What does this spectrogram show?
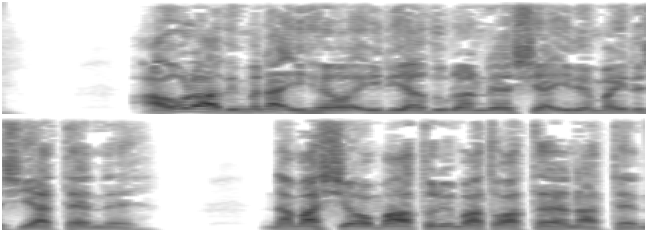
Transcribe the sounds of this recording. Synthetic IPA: a̰oɾaðimɛnaiɦɛɔiɾiaðuɾanɛɕjaiɾemaideɕiatɛnɛ | namaɕjaɔmatoɾematwatɛnɛnatɛnɛ

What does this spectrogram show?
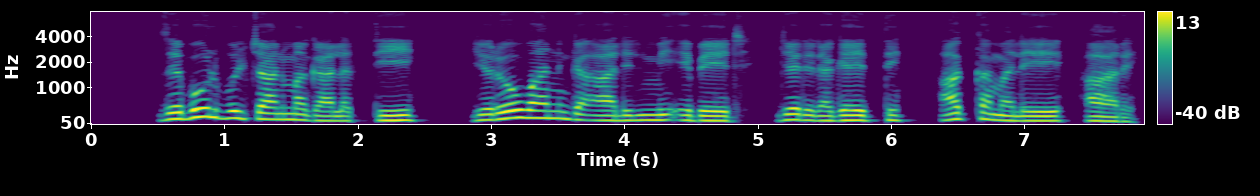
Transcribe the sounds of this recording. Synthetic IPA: zɛbuːlbʊlt͡ʃaːnmɐɡaːlɐt̪ːiː | jɛɾo̞ːwaːŋɡɐʔaːlɪlmɪʔɛbe̞ːd̪ | d͡ʒɛᶑɛᶑɐɡeːt̪ːɪ | ɐkːɐmɐle̞ːhaːɾɛ

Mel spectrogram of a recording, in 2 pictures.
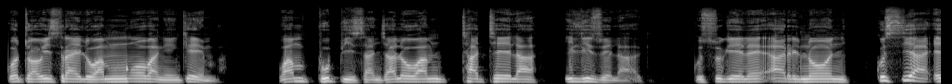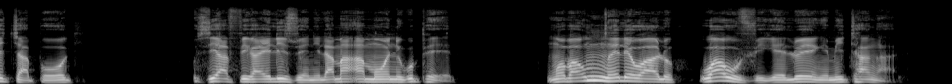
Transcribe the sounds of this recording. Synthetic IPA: ɣɔd̥ʱwauisrajeliwam̩ŋ͡ǃɔβaŋɛŋkʼɛmbʱa | wam̩b̥ʱub̥ʱisand͡ʒʱalɔwam̩tʰatʰɛla | ilizwɛla̰ːkʰɛ̥ | ɣusuɣɛlɛʔaɾinoni | ɣusijaʔɛd̥ʒ̥ʱab̥ʱoːki̥ | ɣusijafiɣaelizwenilamaʔamoniɣupʰɛːla | ŋɔβaum̩ŋ͡ǀʱɛlɛwalɔ | wawuviɣɛlwɛŋemitʰaŋa̰ːla

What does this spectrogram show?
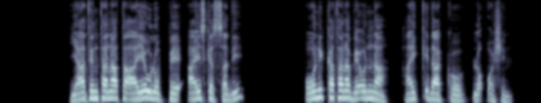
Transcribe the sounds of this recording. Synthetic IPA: jaːt̪̬ɪnt̪ɐnɐt̪ɐaːjɛʊlɔpːɛɐjskɛsːɐd̪ɪ | o̞ːnɪkːɐt̪ɐnɐbɛʔɔnːɐ | hɐjkʼːɪd̪aːkːɔlɔʔɔʃɪn

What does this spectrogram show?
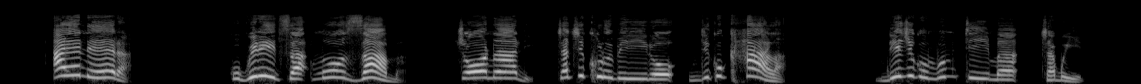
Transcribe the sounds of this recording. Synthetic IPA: ajɛnɛɾa̰ | kuɡwiɾit͡samɔzama̰ | t͡ʃɔːnaɗi | t͡ʃat͡ʃikʰulup̬iɾiɾɔndikukʰala̰ | ndit͡ʃikumbum̩tima | t͡ʃaɓwḭːna

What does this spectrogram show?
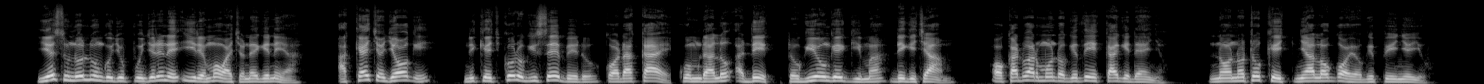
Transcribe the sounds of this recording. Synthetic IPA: jesunolwoŋɡod͡ʒopwoɲd͡ʒɾeneʔiɾemɔwat͡ʃɔnɛɡɪnɪja̰ | akɛt͡ʃɔd͡ʒɔɡɪ | niket͡ʃkoɾoɡisebedokɔdakaɛ̰kwomndaloʔadek̚tɔɡɪoŋɡeɡimadɪɡɪt͡ʃam | ɔkːadwarmɔndɔɡɪd̪ɪkːaɡɪdɛɲɔ̰ | nɔnɔtoket͡ʃɲalɔɡɔjɔɡɪpɪɲejo̰

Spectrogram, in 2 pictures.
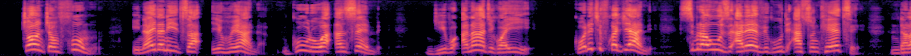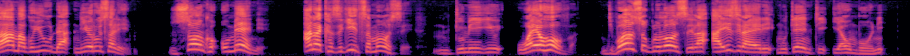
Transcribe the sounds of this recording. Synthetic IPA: t͡ʃɔnt͡ʃɔɱfumu | inaitanit͡sajɛɦɔjaɗa̰ | ŋkuluwaʔansɛmbɛ | ndip̬ɔʔanat̬ikwaiːjɛ̰ | kɔɗit͡ʃifu̥kwat͡ʃani | simunauzɛʔalɛvik̬utiʔasɔŋkʰɛt͡sʰɛ̰ | ndalamak̬ujuɗandijɛɾusalɛ̰ːmu | n̩sɔŋkʰɔʔumɛnɛ̰ | anakʰazik̬it͡sʰamɔsɛ̰ | m̩tumiki | wajɛhɔva | ndipɔnsɔɡululɔnsɛlaʔais̬ɾaɛlimutɛntijaumbɔːni

